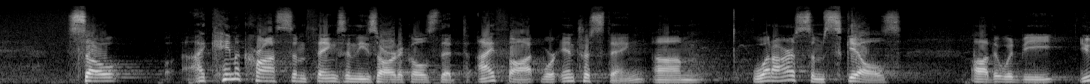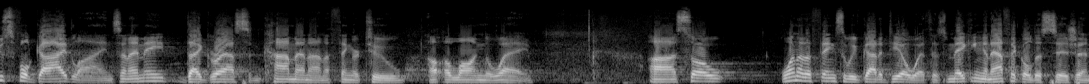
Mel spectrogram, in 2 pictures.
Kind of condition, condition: setting, live audience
